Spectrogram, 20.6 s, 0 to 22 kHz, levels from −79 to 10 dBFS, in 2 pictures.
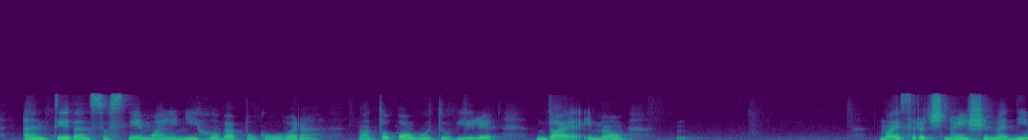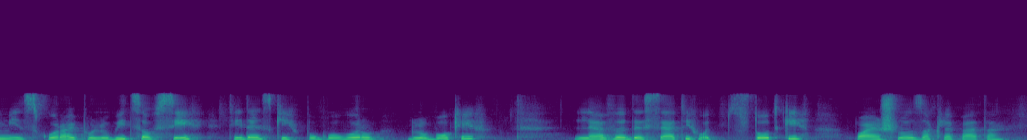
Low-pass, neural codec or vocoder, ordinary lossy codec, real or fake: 7.2 kHz; codec, 16 kHz, 0.7 kbps, FocalCodec; none; fake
